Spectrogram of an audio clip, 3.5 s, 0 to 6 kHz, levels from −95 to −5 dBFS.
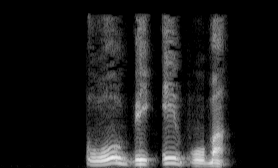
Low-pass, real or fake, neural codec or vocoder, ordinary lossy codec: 5.4 kHz; fake; codec, 16 kHz, 0.8 kbps, ZipCodec; MP3, 32 kbps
